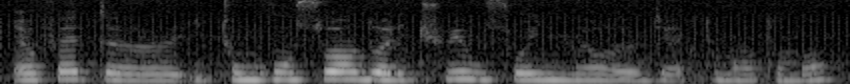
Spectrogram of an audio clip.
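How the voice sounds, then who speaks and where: Une jeune femme à l'français commente sa partie de jeu vidéo sur un ton décontracté et bavard, avec beaucoup d'hésitations. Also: female voice, a little high, level tone, brisk, creaky, mellow, a little hiss or hum, low-quality recording. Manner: rambling, chatty, many fillers. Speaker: let's play host. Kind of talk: casual gameplay commentary.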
